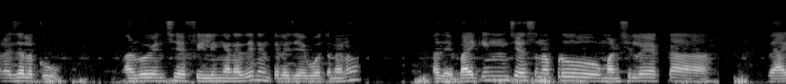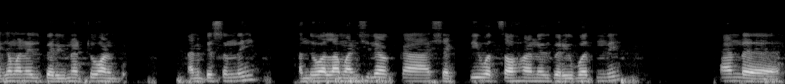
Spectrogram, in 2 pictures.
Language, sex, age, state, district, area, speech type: Telugu, male, 18-30, Andhra Pradesh, Eluru, urban, spontaneous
